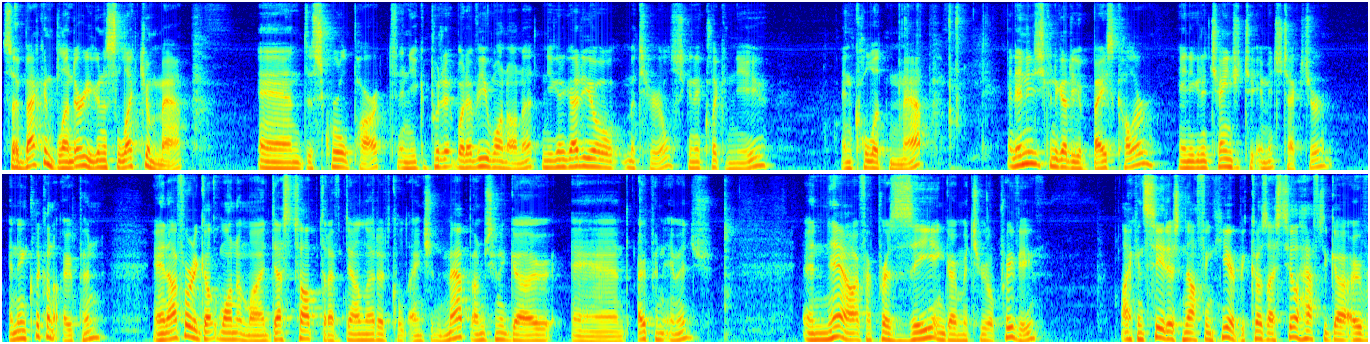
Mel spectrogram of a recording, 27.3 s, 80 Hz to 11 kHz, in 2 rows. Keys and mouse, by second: 6.1 click, 8.0-9.2 drag, 10.8-12.2 drag, 13.6 click, 22.2 z, 25.6 shift+middle click.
